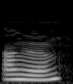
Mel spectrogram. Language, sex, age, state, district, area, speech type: Bodo, female, 30-45, Assam, Baksa, rural, spontaneous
